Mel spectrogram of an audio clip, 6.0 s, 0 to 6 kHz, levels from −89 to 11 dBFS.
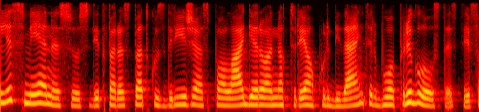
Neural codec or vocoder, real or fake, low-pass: codec, 24 kHz, 0.9 kbps, WavTokenizer, medium speech release version 1; fake; 5.4 kHz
